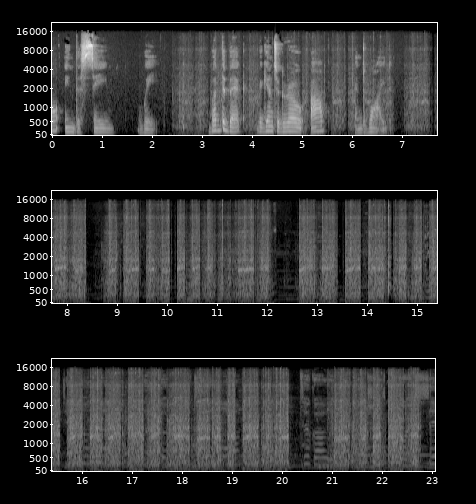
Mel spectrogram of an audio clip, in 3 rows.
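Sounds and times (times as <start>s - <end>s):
sewing machine stitching: 1.8s - 20.2s, 20.9s - 23.0s.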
